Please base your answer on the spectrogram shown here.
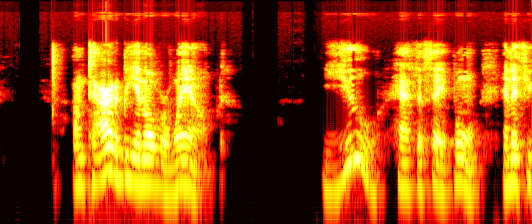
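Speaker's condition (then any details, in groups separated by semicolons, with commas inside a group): No condition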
